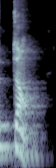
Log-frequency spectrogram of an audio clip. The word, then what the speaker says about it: temps: Donc, je veux passer plus de temps ici. Você não vai pronunciar o P, não vai pronunciar o S no final.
